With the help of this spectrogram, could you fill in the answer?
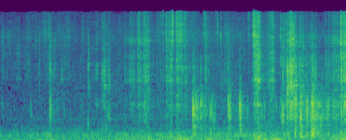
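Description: A solid, oval, pink and blue marbled bar of dry soap is held in the hand and carved with a metal utility knife blade. Quick, irregular crackly scrapes and cuts start faint and grow louder and brighter, each one short and dry with a high, crisp edge.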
